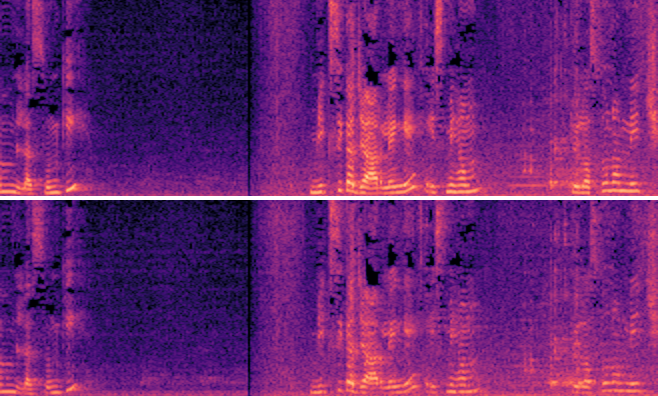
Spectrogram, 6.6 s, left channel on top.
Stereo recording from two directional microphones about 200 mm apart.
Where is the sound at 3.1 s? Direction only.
45° left (ahead or behind).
